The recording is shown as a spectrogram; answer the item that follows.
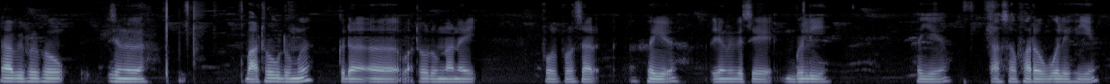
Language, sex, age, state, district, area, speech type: Bodo, male, 18-30, Assam, Kokrajhar, rural, spontaneous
